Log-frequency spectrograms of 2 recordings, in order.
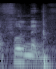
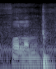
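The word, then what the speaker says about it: Fulmen: Oh no, Fulman, not Fulham.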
